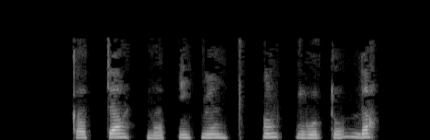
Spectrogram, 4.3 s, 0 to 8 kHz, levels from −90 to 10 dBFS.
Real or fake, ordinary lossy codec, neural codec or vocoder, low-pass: fake; MP3, 24 kbps; codec, 16 kHz, 2 kbps, FreqCodec, larger model; 7.2 kHz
